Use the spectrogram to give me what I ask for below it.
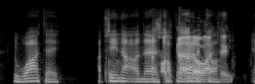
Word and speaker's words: Ugarte: I've heard that Ugarte pronunciation is Uwate. I'm not sure if that's true, but I've heard that Uwate.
